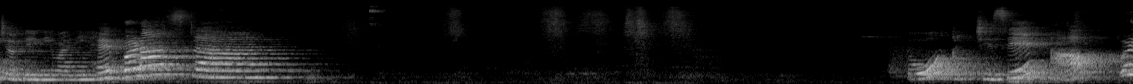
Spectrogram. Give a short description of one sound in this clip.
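A woman speaks clearly and with animation, close to the microphone.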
